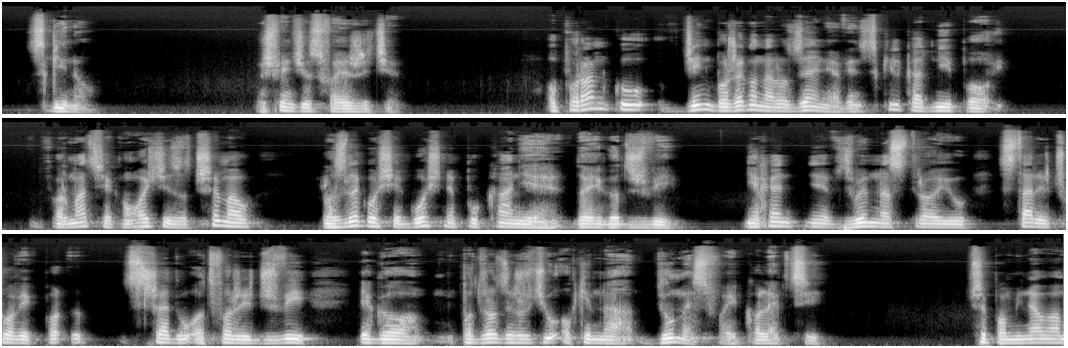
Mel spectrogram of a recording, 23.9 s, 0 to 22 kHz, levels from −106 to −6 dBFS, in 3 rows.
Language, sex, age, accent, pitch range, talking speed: Polish, male, 50-69, native, 110-140 Hz, 115 wpm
